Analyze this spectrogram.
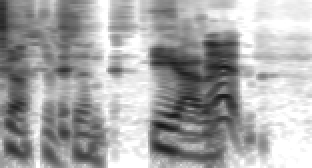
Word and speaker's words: Gustafsson: It's Gustafsson.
